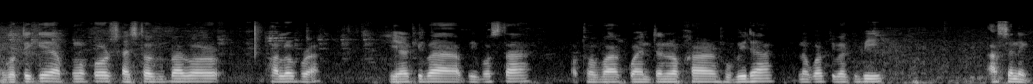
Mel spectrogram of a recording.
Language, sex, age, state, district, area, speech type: Assamese, male, 30-45, Assam, Golaghat, urban, spontaneous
